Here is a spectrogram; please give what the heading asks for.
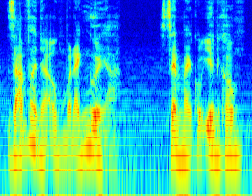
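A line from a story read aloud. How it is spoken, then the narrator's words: Old man's angry shout. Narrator (Vietnamese): tiếng quát của lão Kha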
